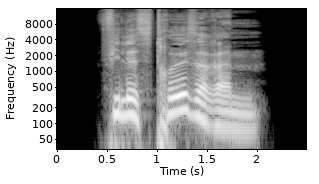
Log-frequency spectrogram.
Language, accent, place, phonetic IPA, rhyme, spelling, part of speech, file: German, Germany, Berlin, [ˌfilɪsˈtʁøːzəʁəm], -øːzəʁəm, philiströserem, adjective, De-philiströserem.ogg
- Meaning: strong dative masculine/neuter singular comparative degree of philiströs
